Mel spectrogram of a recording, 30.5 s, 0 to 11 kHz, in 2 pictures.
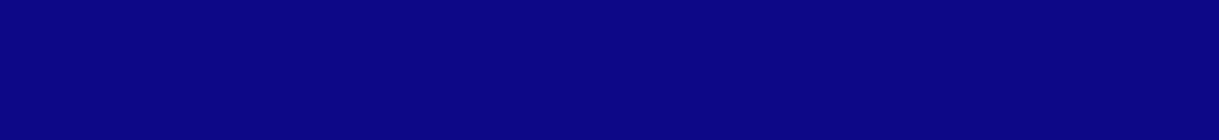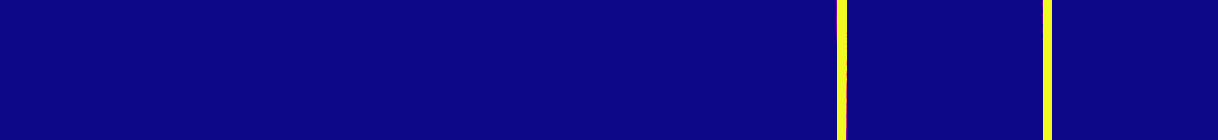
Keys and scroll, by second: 3.9 ctrl+Home.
